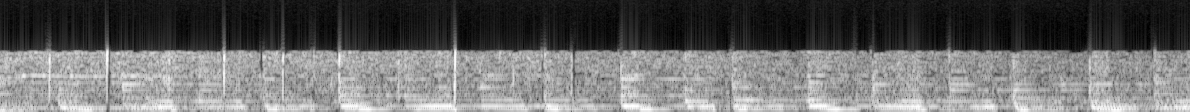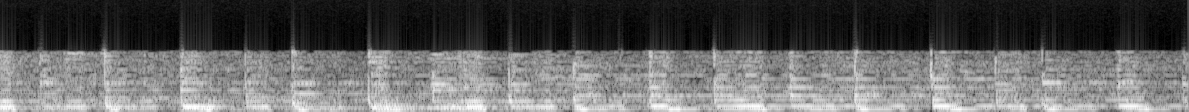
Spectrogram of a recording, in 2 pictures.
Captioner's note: cheers and applause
